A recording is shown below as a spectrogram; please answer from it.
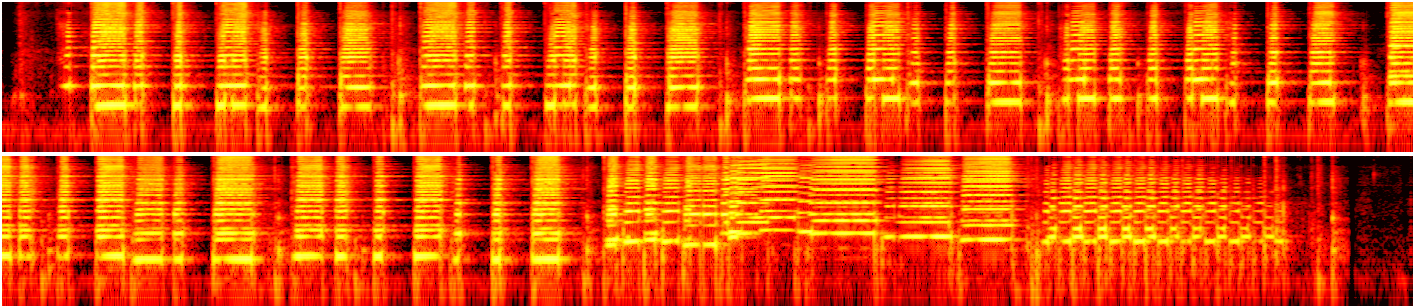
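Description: Three-row diatonic button accordion in G playing a norteño intro at normal tempo: short, detached octave notes repeated in a steady rhythm. In the last five seconds it breaks into quicker runs of notes.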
